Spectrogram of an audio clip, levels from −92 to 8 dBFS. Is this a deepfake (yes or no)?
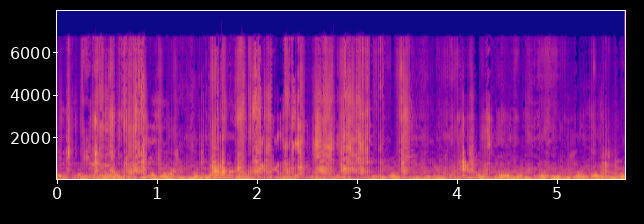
yes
